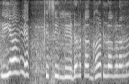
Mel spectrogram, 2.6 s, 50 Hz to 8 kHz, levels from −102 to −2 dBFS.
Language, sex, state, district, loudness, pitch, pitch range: Hindi, female, Bihar, Patna, -12 LUFS, 355 Hz, 345-375 Hz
